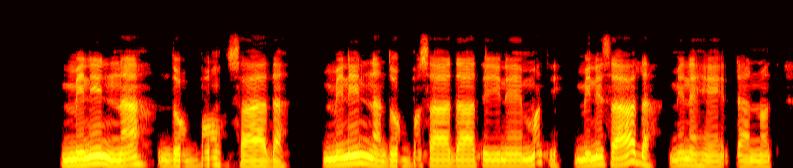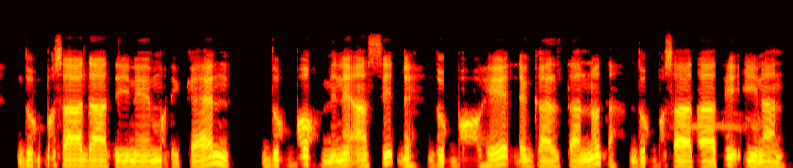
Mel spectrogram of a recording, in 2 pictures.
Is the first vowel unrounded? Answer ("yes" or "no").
yes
